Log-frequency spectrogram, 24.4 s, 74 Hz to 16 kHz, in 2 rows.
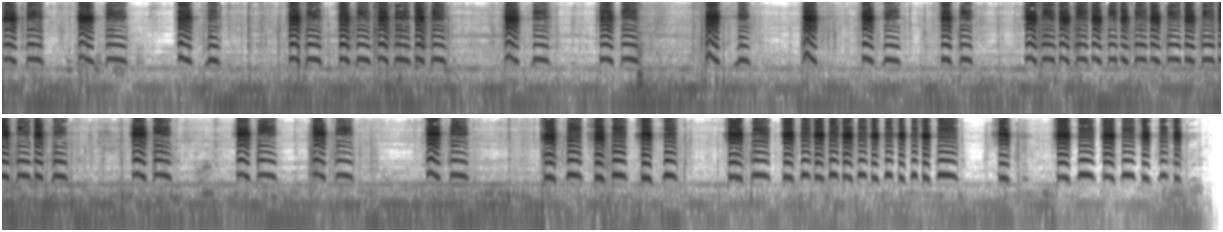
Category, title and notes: Sound effects > Objects / House appliances
TOYMisc-Samsung Galaxy Smartphone, MCU Dog Toy, Squeaking 02 Nicholas Judy TDC
A dog toy squeaking. Recorded at Dollar Tree.
cartoon, dog, Phone-recording, squeak, toy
